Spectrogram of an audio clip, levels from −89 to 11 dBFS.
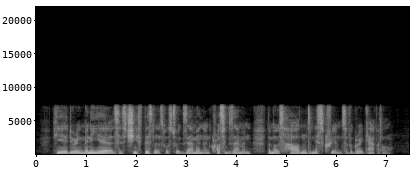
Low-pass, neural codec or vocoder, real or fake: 7.2 kHz; none; real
